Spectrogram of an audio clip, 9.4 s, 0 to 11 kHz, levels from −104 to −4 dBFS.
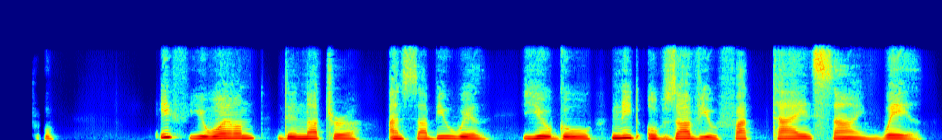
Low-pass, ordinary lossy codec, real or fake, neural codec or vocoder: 7.2 kHz; none; fake; codec, 16 kHz, 0.5 kbps, X-Codec, WavLM features, trained on Multilingual LibriSpeech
